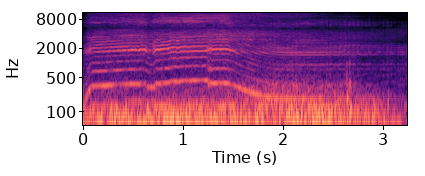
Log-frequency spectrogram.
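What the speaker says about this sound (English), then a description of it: "You know, that idle just purrs." A truck engine idles smoothly close by, a steady even purr with a short blip in pitch near the start before it settles back down, alone with no talking.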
